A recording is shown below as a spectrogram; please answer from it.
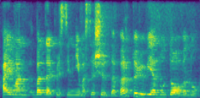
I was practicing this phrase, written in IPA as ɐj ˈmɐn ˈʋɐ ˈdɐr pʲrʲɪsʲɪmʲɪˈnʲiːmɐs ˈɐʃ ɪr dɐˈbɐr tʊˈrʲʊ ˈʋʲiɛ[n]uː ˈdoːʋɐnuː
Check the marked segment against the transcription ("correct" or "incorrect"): correct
